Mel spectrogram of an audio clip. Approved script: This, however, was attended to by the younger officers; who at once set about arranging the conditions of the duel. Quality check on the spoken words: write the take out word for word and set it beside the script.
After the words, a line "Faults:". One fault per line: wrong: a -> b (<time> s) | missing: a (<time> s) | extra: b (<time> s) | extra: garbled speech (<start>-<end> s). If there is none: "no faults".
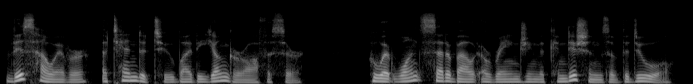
This, however, attended to by the younger officer; who at once set about arranging the conditions of the duel.
Faults:
missing: was (0.9 s)
wrong: officers -> officer (2.5 s)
